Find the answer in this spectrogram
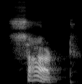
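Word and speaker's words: shirt: Word এর মাঝে আই থাকলে এবং আই এর পর আর এবং অন্য একটি কনসোনান্ট থাকলে আ এর মতো উচ্চারণ হয়।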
